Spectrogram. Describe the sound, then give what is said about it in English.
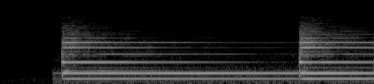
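A church bell rings at St. Paul's Chapel in New York during a September 11 anniversary memorial: two loud strikes, the second about two and a half seconds after the first, each leaving a long, sustained, rich tone that fades slowly. “the Bell of Hope rang out at St. Paul's Chapel in New York Wednesday morning to mark the moment at 8:46 local time when the first of two planes hit the World Trade Center Twin Towers.”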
